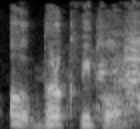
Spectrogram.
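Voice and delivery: ordinary delivery

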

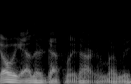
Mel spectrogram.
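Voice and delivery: fast, sure oh yeah; fast mock realization. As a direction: rattle it off as a quick aside. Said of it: "add that one little thing after".

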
